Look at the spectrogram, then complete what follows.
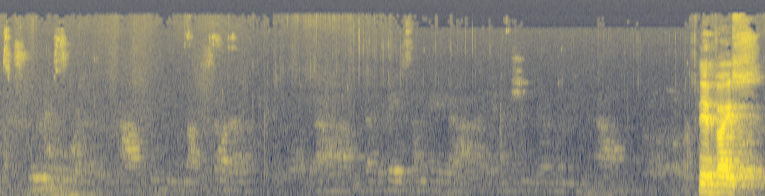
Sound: speaking away from mic

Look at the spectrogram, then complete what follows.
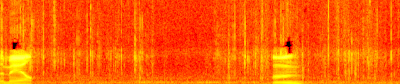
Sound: rustling paper

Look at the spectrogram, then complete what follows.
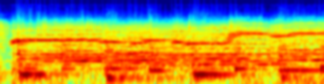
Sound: whistling

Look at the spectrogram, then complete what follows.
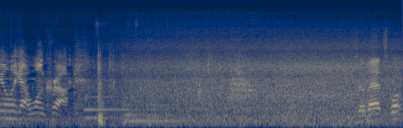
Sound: waterfall

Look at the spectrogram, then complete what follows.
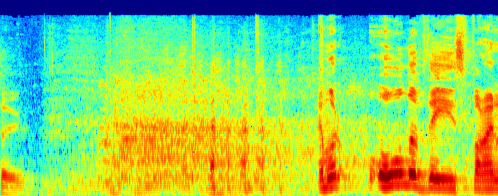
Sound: laughing

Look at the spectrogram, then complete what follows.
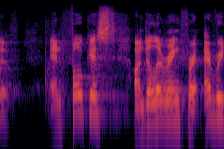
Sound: speaking french

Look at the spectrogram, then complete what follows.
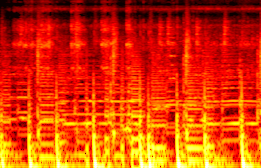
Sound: drill whirs

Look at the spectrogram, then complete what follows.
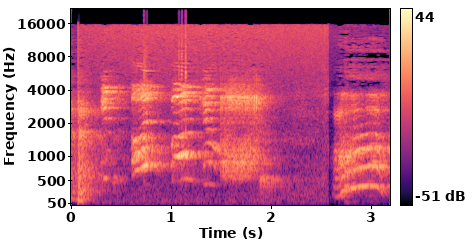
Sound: toy talking

